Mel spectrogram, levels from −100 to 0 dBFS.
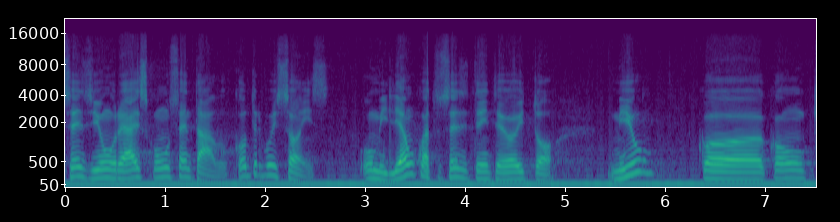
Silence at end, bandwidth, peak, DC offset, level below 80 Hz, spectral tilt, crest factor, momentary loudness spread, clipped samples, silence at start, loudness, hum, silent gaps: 0 s; 16 kHz; -26 dBFS; under 0.1%; -58 dBFS; -6 dB/octave; 18 dB; 17 LU; under 0.1%; 0 s; -46 LUFS; none; none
